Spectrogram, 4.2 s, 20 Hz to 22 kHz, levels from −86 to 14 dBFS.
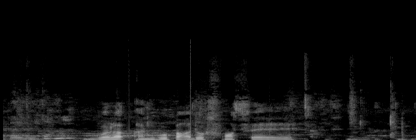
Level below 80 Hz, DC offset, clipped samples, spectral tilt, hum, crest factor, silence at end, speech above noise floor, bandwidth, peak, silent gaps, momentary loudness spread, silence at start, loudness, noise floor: -62 dBFS; under 0.1%; under 0.1%; -7 dB/octave; none; 24 dB; 0.1 s; 24 dB; 10.5 kHz; -4 dBFS; none; 21 LU; 0.05 s; -27 LUFS; -51 dBFS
